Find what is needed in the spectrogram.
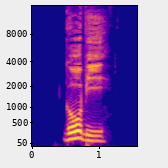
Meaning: a desert in China and Mongolia; Gobi
- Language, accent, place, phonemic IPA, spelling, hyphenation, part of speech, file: German, Germany, Berlin, /ɡoːbi/, Gobi, Go‧bi, proper noun, De-Gobi.ogg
